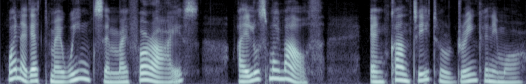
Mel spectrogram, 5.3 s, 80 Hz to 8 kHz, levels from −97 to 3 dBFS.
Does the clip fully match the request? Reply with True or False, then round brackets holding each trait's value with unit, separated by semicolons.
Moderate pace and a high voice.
False (230 wpm; 200 Hz)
